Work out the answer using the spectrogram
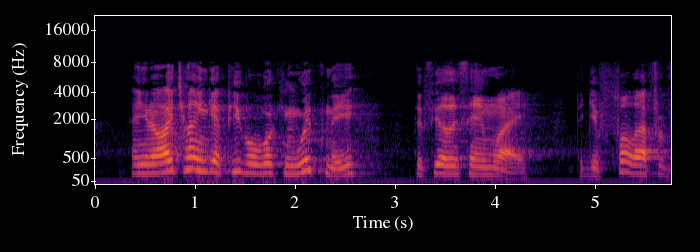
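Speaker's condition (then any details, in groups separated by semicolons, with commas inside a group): Cerebral palsy; affects movement and speech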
